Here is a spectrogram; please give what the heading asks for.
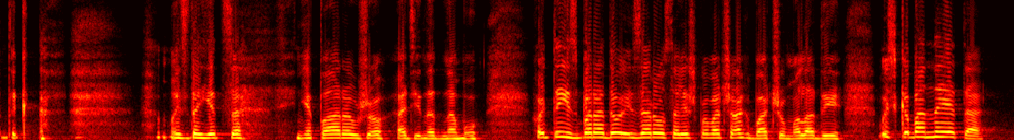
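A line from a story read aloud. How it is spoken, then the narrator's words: Guilty smile. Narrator (Belarusian): вінавата усміхнулася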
